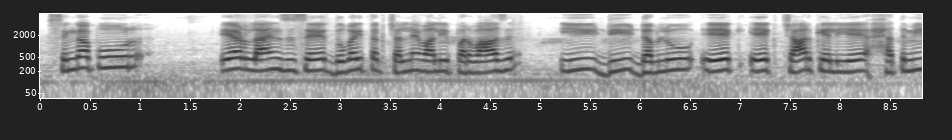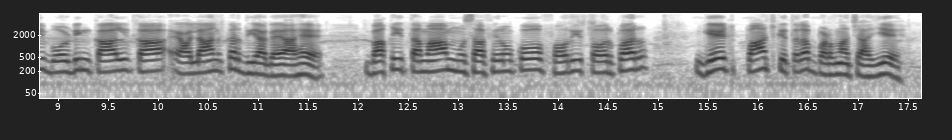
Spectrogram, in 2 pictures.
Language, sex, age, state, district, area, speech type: Urdu, male, 30-45, Bihar, Saharsa, urban, read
